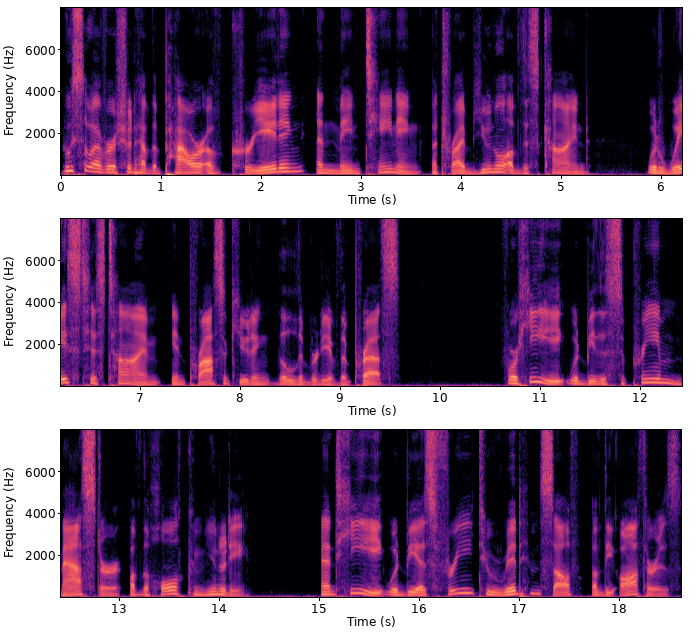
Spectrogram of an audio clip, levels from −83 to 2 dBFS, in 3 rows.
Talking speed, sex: 170 wpm, male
